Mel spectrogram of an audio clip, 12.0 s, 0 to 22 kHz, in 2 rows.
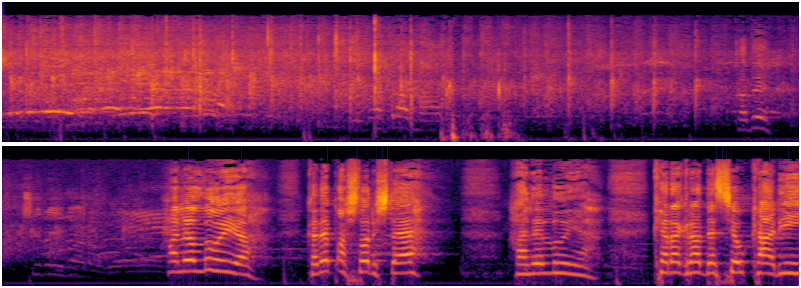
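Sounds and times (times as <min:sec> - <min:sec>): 
large group clapping at a worship service: 0:00.0 - 0:07.2
speech: 0:07.2 - 0:09.2, 0:09.8 - 0:11.9.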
